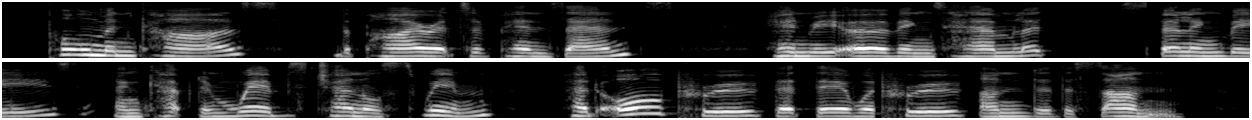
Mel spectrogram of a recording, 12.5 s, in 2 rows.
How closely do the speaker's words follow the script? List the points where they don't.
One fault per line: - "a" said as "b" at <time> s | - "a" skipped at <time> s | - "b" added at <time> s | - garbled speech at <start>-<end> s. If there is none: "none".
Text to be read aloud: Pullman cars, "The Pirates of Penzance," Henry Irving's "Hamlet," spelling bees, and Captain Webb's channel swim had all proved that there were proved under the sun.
none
